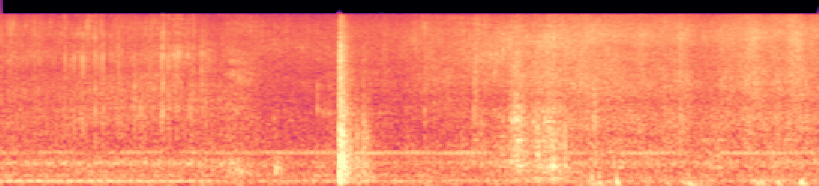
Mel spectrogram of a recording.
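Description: Vegetables sizzling in hot oil in a frying pan on a gas range, the sizzle growing a little louder near the end. One sharp knock, about two seconds in, stands out above it.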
